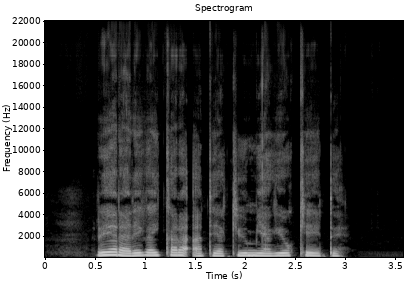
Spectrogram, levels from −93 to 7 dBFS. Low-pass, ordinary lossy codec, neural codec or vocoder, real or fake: none; none; vocoder, 44.1 kHz, 128 mel bands every 256 samples, BigVGAN v2; fake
